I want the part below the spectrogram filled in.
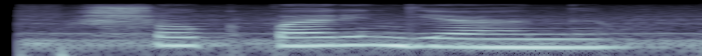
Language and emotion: Russian, neutral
